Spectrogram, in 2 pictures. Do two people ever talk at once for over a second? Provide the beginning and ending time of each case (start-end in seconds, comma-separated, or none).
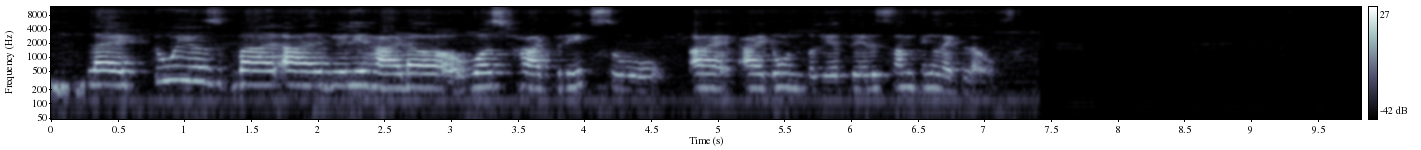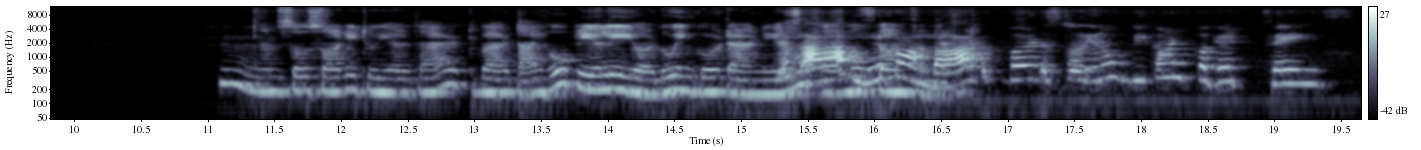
15.3-16.7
